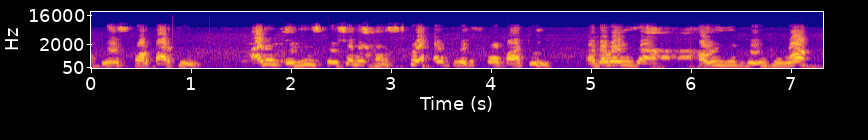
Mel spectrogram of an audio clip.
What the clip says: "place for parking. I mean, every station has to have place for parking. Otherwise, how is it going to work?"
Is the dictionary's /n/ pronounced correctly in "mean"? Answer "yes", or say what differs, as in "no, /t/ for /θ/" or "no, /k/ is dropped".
no, /n/ is dropped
